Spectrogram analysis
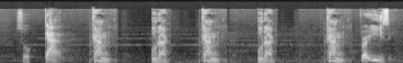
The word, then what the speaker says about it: Huracán: the word drop th first thing you do drop the H break it up into two pieces of three letters three letters in each group you are a C a.m.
